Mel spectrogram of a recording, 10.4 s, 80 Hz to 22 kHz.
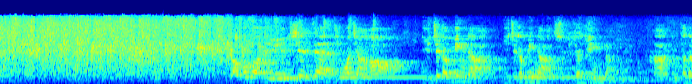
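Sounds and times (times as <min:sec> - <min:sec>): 
audience applause: 0:00.0 - 0:04.4
speech: 0:03.5 - 0:10.3.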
